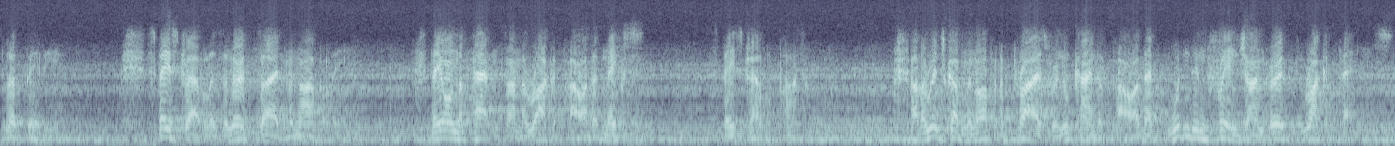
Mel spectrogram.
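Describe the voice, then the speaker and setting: A man's voice: medium pitch, sing-song, brisk, close to an everyday voice. An actor playing a sly, glib, folksy man with an insinuating manner in a 1950s science fiction radio drama. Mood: patronizing. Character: slick, sly man toying with stranded girl. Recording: echoey, noisy old radio transcription.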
